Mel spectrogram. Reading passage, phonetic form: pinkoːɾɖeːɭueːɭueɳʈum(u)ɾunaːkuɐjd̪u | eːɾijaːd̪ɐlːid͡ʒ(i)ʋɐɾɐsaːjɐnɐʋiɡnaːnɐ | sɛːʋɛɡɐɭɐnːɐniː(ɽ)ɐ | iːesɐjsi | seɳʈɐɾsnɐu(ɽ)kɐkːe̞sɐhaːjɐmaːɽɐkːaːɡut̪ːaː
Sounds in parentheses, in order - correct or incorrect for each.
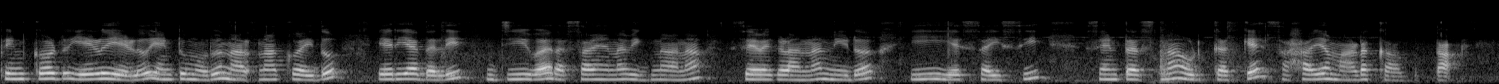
incorrect: uː, incorrect: iː, correct, correct

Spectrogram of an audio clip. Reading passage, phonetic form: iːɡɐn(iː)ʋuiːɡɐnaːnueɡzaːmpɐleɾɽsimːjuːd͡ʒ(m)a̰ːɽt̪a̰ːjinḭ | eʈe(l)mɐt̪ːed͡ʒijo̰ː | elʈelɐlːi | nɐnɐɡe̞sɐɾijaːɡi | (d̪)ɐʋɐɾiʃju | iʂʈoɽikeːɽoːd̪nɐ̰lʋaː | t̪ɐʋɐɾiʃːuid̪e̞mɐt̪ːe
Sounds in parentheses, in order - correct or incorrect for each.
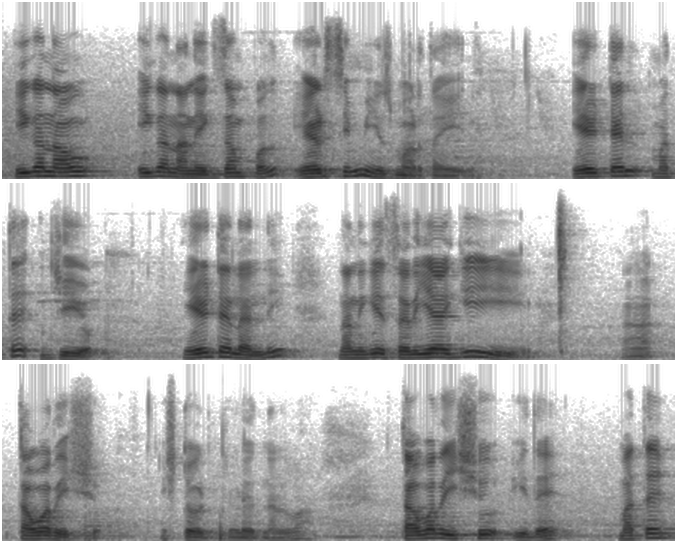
incorrect: aː, correct, correct, incorrect: t̪

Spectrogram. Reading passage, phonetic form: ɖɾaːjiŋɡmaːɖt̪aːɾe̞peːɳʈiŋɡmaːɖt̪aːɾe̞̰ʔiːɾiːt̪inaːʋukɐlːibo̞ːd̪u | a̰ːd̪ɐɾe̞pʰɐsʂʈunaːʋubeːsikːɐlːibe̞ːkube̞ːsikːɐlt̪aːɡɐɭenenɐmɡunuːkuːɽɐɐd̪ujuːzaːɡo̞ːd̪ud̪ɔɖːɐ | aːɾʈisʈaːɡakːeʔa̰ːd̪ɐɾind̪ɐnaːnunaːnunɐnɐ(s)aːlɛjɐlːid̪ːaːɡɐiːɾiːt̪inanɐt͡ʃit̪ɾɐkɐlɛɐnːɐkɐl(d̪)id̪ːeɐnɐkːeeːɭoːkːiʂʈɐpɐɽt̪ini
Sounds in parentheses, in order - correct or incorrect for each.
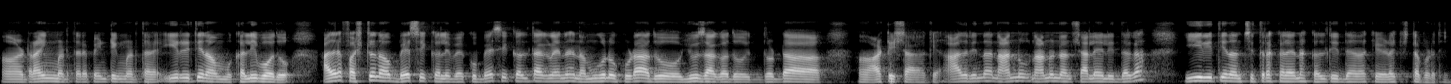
incorrect: ʃ, incorrect: t̪

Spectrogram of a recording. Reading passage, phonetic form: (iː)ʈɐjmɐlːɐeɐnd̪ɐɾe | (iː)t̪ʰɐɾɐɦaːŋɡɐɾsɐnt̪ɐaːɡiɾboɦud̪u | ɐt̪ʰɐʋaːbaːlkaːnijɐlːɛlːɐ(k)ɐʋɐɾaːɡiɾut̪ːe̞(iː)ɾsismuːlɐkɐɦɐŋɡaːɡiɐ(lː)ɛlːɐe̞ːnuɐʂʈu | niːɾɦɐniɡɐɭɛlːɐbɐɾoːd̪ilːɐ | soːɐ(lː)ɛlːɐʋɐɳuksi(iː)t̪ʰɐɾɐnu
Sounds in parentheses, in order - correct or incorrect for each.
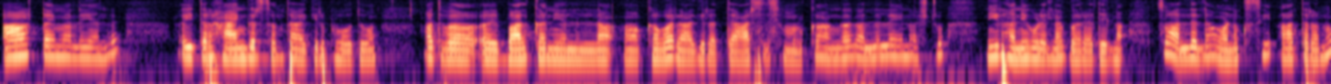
incorrect: aː, correct, correct, incorrect: aː, correct, correct, incorrect: aː

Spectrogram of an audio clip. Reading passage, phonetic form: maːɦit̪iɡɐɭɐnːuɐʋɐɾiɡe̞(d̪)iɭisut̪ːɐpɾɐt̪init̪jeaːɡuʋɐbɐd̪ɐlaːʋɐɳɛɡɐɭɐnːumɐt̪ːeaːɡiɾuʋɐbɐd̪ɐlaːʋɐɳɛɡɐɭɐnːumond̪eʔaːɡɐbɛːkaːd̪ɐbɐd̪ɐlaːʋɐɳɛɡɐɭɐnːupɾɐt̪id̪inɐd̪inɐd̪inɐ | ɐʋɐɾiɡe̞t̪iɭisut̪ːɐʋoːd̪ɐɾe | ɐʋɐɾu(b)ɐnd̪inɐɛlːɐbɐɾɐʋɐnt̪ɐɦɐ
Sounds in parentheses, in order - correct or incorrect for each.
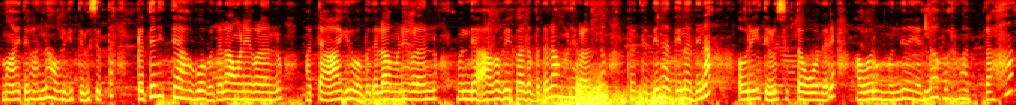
incorrect: t̪, incorrect: m

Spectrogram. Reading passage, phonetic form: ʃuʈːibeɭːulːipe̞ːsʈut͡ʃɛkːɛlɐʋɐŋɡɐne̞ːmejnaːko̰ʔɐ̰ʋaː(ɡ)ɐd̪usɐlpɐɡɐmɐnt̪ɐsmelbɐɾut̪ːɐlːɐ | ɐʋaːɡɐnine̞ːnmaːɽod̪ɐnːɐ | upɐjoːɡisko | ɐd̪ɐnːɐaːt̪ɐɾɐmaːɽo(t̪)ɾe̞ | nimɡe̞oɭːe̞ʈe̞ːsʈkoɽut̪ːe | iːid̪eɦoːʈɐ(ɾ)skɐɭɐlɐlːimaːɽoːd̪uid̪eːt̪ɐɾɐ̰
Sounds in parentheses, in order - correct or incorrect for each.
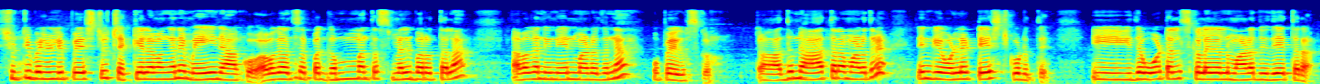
correct, incorrect: d̪, incorrect: l

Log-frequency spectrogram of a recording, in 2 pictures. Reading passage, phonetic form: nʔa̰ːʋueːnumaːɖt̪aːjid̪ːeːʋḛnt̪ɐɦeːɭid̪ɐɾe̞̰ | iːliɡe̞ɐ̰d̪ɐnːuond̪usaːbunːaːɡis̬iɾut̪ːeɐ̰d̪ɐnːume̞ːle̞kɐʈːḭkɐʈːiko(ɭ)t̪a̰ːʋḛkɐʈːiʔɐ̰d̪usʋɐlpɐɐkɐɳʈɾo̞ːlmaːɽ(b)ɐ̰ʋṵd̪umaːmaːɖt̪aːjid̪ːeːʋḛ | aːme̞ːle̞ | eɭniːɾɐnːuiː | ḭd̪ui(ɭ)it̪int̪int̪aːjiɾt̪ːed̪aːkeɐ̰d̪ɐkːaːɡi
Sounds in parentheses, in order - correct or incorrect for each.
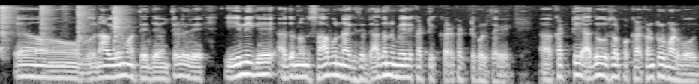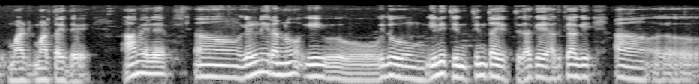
correct, correct, incorrect: l

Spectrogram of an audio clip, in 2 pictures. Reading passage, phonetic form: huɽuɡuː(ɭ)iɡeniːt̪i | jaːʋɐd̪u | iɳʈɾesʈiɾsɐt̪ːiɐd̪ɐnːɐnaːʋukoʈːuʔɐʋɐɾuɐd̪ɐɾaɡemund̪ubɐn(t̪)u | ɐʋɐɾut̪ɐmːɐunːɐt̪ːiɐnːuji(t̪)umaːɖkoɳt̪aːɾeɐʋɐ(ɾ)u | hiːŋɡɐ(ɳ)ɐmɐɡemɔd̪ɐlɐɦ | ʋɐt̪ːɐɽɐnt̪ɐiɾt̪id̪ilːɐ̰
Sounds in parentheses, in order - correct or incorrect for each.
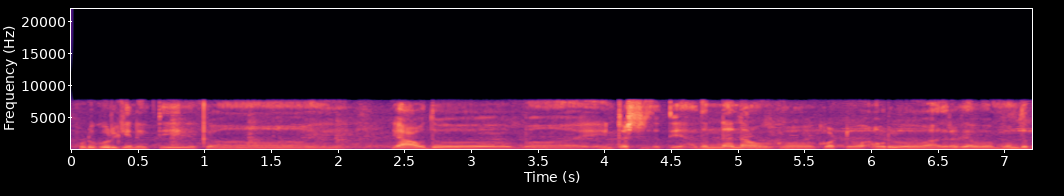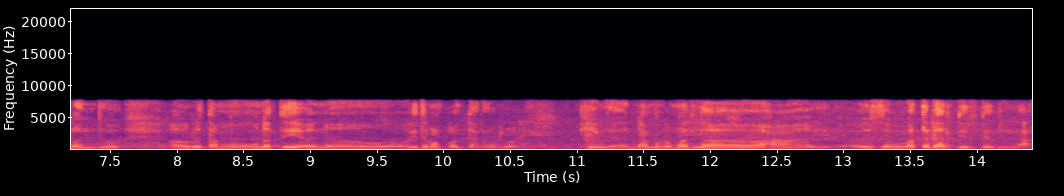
incorrect: ɾ, incorrect: d̪, incorrect: d̪, correct, incorrect: n

